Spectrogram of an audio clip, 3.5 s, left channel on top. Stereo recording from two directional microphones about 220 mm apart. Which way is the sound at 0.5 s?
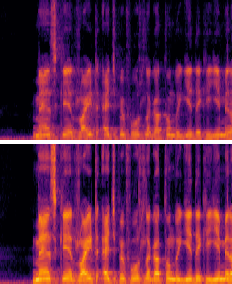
55° right (ahead or behind).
